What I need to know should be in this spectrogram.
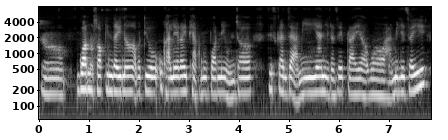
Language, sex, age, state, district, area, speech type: Nepali, female, 45-60, West Bengal, Jalpaiguri, urban, spontaneous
